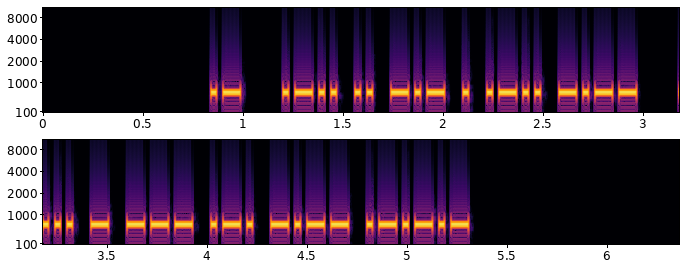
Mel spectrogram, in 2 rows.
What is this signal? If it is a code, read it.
Morse code, heard as a keyed tone, about 40 wpm, 700 Hz. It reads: A LIKELY STORY.
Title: Sentences from Top 1000 Words - Review Part 4 - 40wpm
